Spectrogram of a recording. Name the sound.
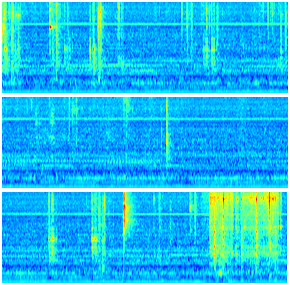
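sewing machine stitching a gusset seam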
